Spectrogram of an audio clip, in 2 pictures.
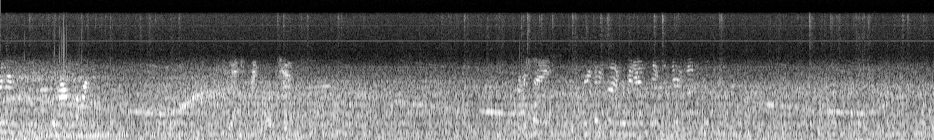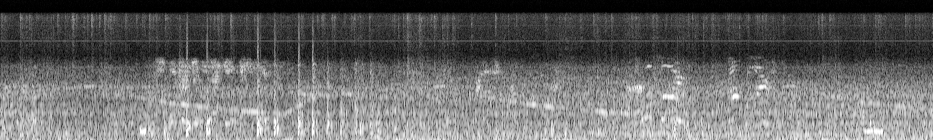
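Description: Tyres roar steadily on a highway as a car drives at speed.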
